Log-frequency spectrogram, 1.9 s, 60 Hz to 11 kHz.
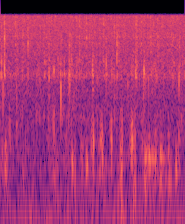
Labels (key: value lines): label: biophony, grazing
recorder: SoundTrap 600 or HydroMoth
